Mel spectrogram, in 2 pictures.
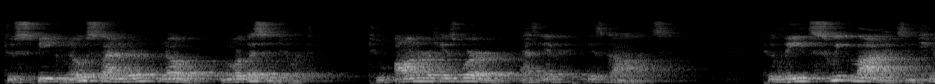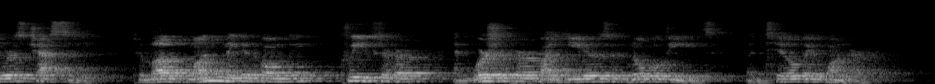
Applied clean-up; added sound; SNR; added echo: none; none; none; reverberation time 1.2 s.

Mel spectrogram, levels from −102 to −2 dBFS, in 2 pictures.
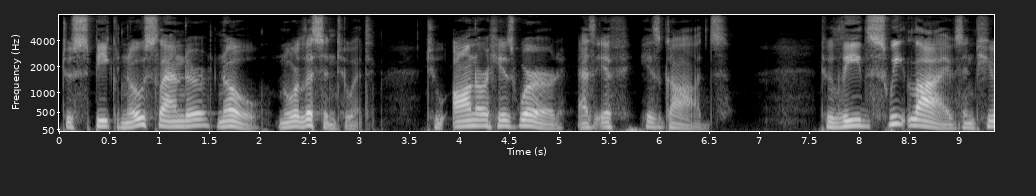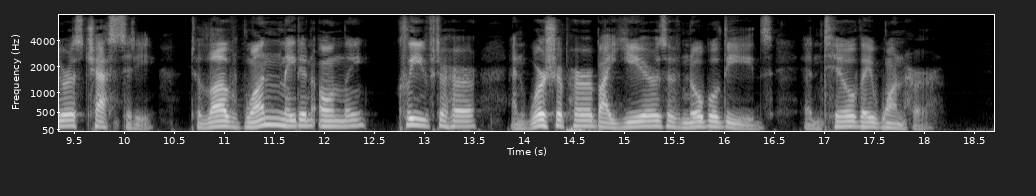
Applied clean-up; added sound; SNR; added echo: none; none; none; none.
